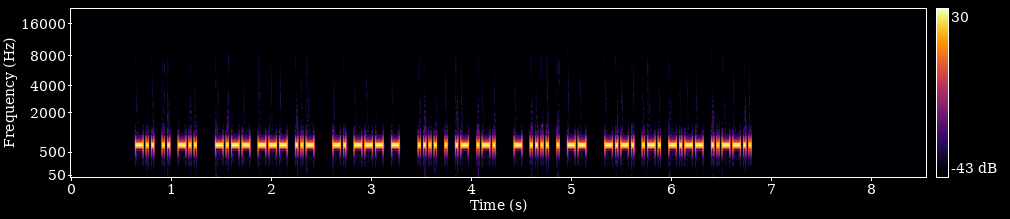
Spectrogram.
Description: Morse code, heard as a keyed tone, about 47 wpm, 700 Hz. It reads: DID YOU NOT HEAR THEM CRY?
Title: Sentences from Top 1000 Words - Review Part 2 - 45wpm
